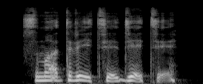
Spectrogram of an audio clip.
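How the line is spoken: Hoarse wheeze. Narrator (Russian): прохрипел он

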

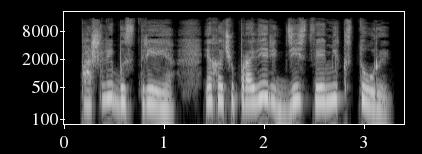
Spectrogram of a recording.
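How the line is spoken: Whispered reply. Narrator (Russian): прошептала я в ответ

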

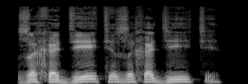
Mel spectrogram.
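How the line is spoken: Plain. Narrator (Russian): сказал ей Яков

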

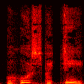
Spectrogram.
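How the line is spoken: Whispered. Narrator (Russian): прошептал Адам

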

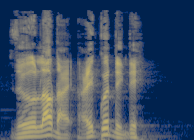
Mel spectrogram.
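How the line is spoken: Sighing, slow speech. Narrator (Vietnamese): Một người áo đen khẽ thở dài chậm rãi nói

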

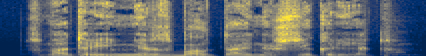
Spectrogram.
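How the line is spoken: Grumbling. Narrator (Russian): пробурчал Квас

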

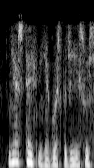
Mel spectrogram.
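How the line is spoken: Pleading prayer. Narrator (Russian): взмолился Мартынка

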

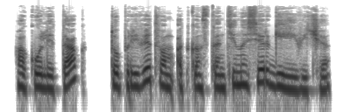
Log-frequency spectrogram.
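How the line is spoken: Wary mumble. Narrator (Russian): бормочет незнакомец, кидая вокруг опасливые взгляды

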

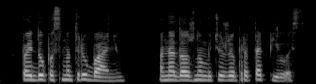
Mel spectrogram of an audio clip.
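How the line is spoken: Dry remark. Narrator (Russian): Бросив на нее ехидный взгляд, он сухо заметил

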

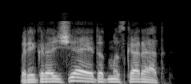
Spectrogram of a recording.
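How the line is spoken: Harsh bark. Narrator (Russian): рявкнул

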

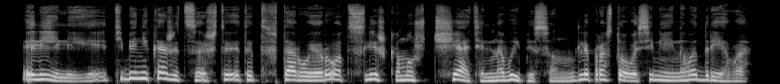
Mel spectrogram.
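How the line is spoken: Muttering. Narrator (Russian): Пробормотала Бумба

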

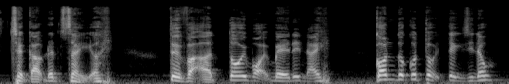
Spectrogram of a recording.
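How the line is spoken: Crying, wailing. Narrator (Vietnamese): Vừa kêu vừa khóc, anh Phúc liền mếu máo nói

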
